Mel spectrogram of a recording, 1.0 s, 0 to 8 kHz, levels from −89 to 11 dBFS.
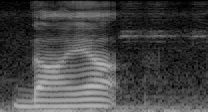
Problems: none marked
